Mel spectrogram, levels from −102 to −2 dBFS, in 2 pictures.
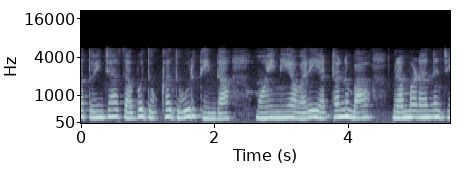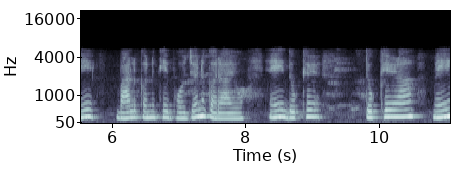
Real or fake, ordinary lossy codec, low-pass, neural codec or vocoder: real; Opus, 64 kbps; 5.4 kHz; none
